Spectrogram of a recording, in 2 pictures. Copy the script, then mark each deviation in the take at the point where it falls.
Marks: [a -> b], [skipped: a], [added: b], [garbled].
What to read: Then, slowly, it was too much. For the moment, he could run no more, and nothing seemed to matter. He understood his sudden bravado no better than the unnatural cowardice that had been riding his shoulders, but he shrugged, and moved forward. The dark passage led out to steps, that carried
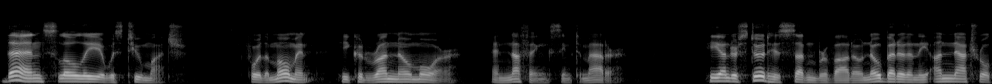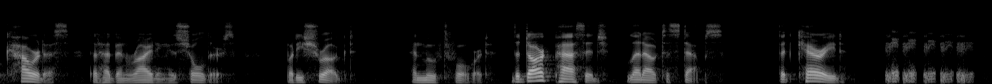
Then, slowly, it was too much. For the moment, he could run no more, and nothing seemed to matter. He understood his sudden bravado no better than the unnatural cowardice that had been riding his shoulders, but he shrugged, and moved forward. The dark passage led out to steps, that carried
